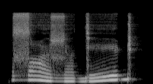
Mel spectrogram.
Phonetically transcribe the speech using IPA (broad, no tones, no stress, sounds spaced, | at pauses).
zˤ ɐ ɮ ɐ ɡ e ɖ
